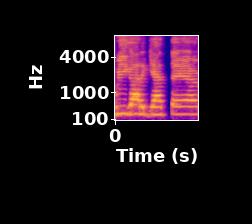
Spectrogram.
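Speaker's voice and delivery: put-on demanding yell, insistent, pushed out. Retelling angry passengers arguing with the lead flight attendant: imitating someone yelling. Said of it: "yelling at her".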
